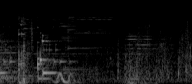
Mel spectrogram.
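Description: A treasure chest opens with a bright chime.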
